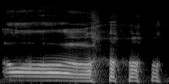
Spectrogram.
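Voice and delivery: loud, high amazed whoa; amazed shout. Real, not acted. Amazed by the duel scene.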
